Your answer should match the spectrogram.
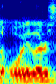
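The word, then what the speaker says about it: Euler: in the same straight line and that's called Oilers line it's spelled like ERS you'll see it on the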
